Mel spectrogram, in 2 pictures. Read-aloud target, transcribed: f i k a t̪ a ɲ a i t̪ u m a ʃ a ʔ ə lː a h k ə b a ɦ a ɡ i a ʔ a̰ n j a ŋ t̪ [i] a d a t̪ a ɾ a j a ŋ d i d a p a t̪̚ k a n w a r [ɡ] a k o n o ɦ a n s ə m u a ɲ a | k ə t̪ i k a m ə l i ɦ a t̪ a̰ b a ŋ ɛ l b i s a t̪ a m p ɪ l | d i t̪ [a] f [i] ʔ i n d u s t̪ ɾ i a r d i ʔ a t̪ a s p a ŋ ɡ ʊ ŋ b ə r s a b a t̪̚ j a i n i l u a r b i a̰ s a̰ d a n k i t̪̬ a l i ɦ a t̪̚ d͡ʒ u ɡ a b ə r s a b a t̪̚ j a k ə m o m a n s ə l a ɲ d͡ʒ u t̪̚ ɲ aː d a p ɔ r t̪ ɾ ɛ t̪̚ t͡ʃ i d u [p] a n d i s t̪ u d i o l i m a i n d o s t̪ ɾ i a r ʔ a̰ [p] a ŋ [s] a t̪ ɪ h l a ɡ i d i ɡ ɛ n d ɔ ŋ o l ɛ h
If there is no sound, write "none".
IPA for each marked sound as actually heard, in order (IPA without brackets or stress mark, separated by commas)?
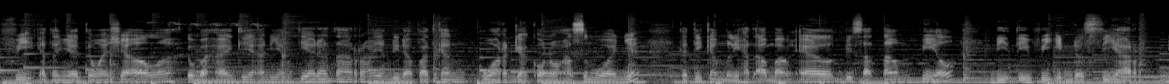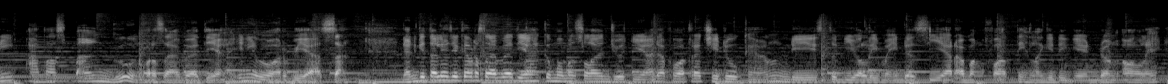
i, ɡ, i, i, k, b, f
